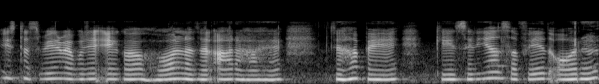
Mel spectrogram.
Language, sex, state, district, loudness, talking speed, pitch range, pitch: Hindi, female, Chandigarh, Chandigarh, -17 LUFS, 150 wpm, 230-255 Hz, 240 Hz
